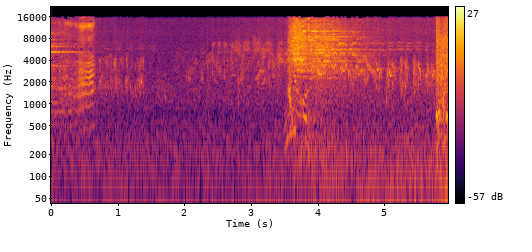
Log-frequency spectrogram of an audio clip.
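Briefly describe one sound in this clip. A slingshot stretches and snaps as a bird is launched.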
